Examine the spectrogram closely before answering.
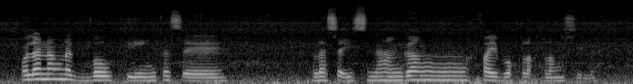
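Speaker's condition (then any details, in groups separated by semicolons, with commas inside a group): No condition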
